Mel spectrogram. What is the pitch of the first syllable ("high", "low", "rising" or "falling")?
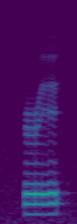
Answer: high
